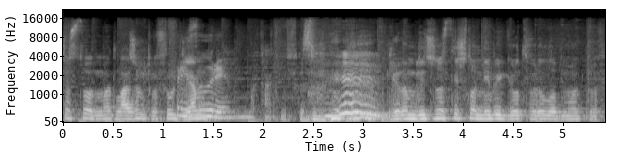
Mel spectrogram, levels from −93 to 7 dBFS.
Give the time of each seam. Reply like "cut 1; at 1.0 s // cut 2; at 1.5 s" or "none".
none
